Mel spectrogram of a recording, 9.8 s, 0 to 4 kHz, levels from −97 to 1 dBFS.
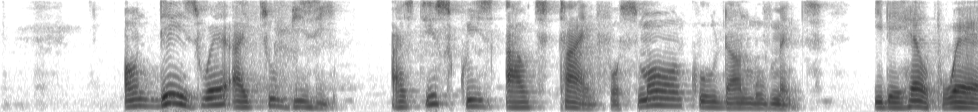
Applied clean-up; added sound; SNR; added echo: none; none; none; none.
